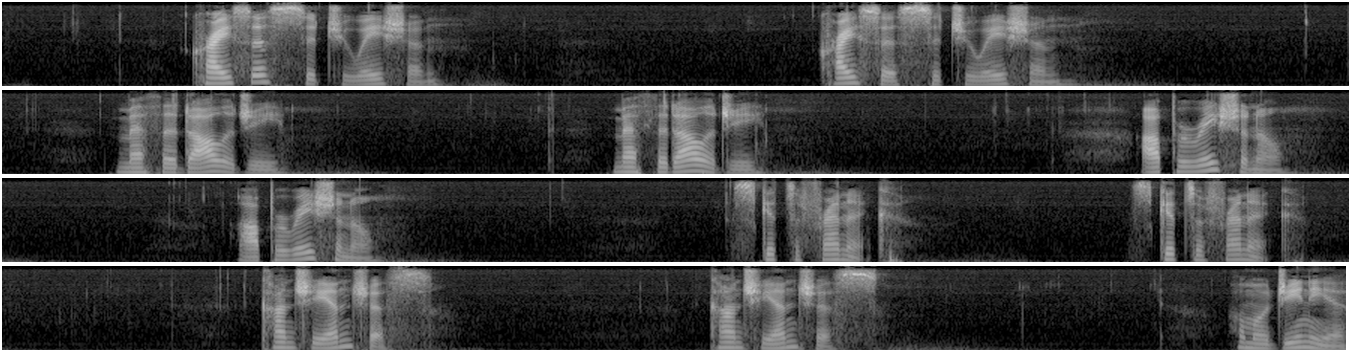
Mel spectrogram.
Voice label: business words syllable

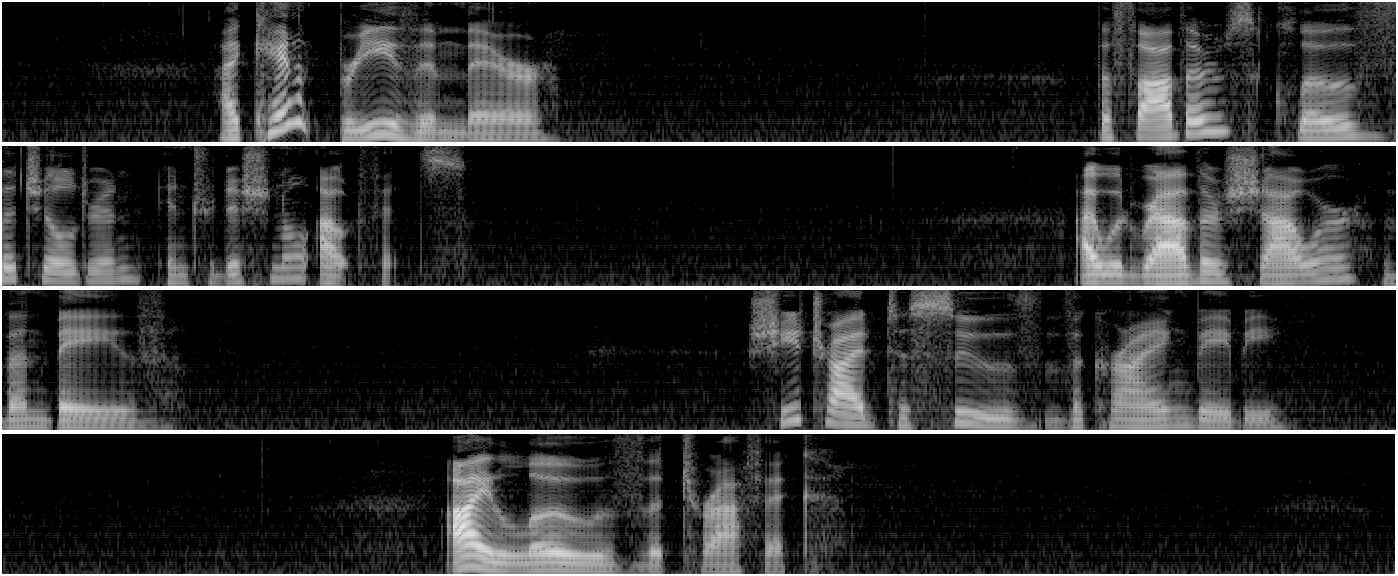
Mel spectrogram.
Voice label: final voiced th phrases

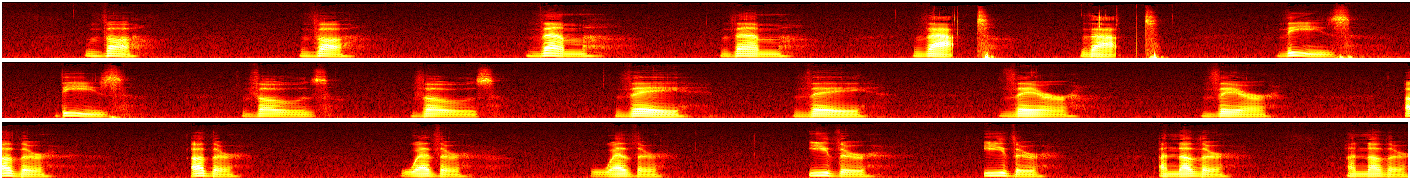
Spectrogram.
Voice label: voiced th words

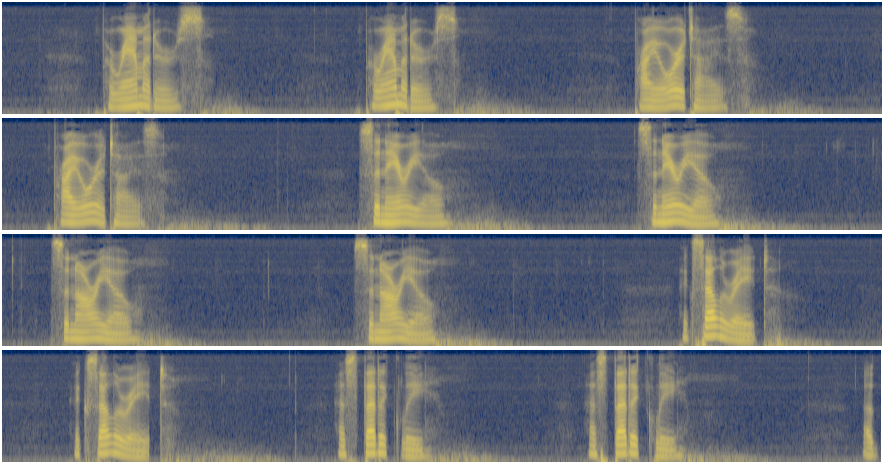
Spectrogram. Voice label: business words syllable

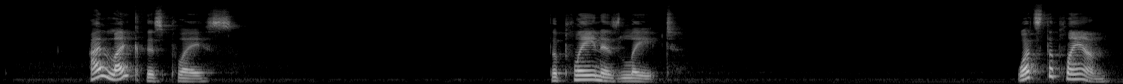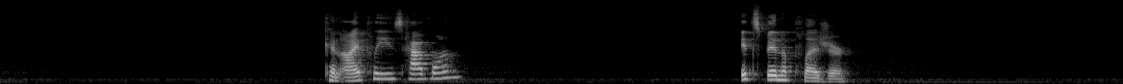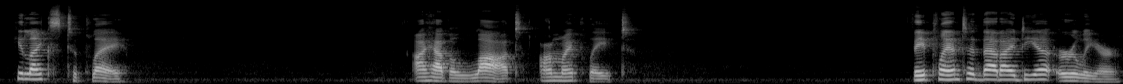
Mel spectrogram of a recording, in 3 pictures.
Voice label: pl phrases

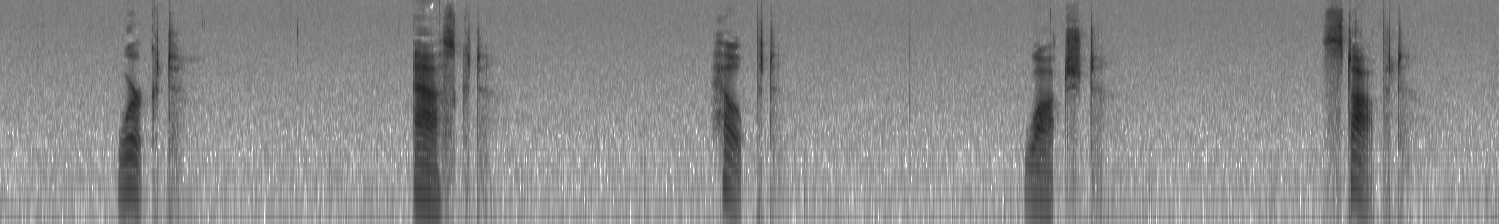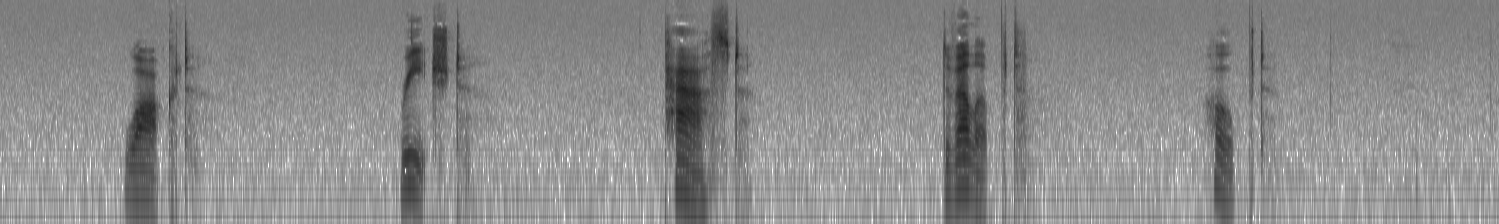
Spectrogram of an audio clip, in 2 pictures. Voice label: voiceless t

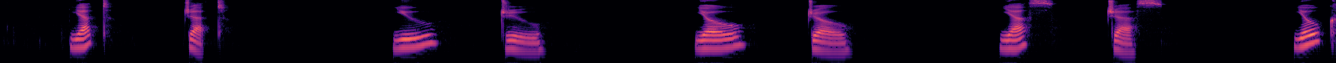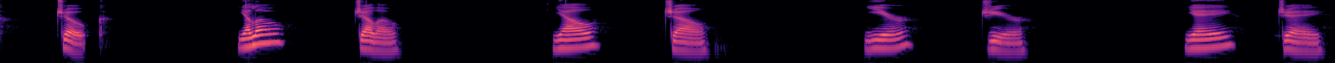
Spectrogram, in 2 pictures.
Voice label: y j minimal pairs

